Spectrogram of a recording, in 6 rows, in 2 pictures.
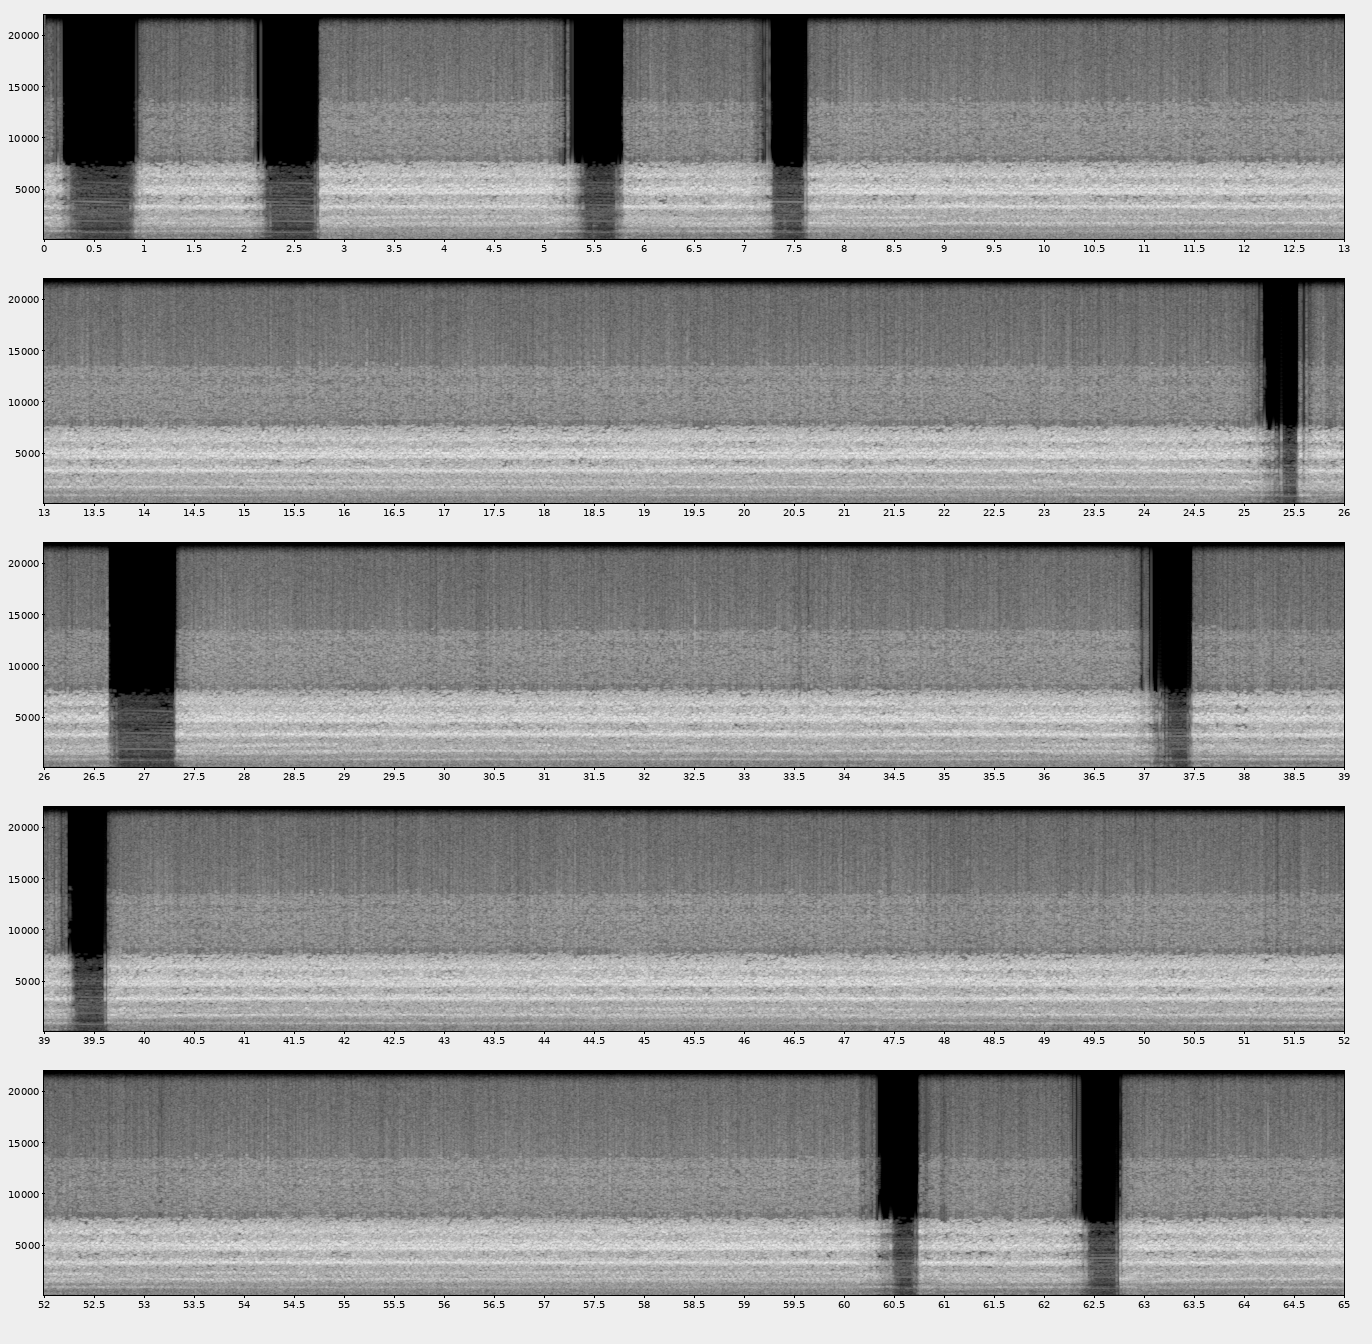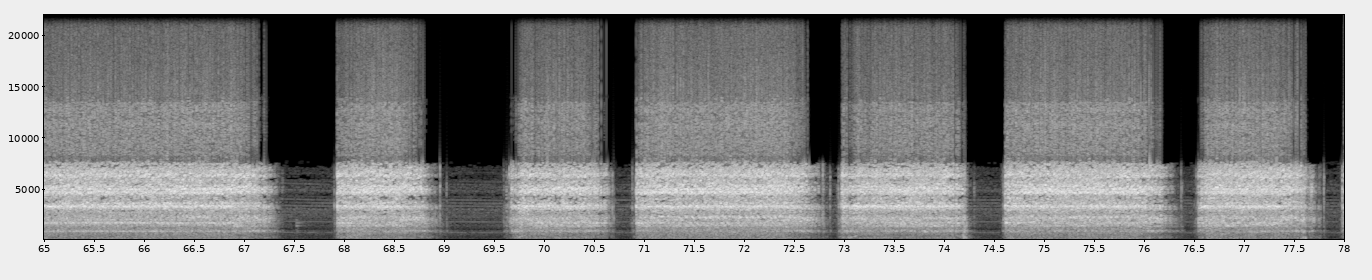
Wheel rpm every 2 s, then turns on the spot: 100, 120, 130, 120, 210, 220, 230, 220, 210, 220, 220, 220, 140, 100, 220, 230, 230, 230, 140, 140, 220, 230, 210, 210, 230, 220, 220, 220, 220, 200, 130, 150, 230, 110, 70, 120, 120, 110, 90.
none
